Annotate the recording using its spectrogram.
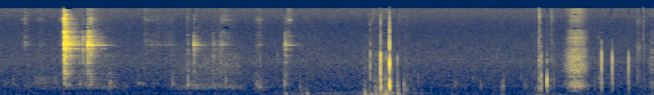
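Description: Faint clicks and clinks of a small screw and the steel desk-leg frame being handled, with a short louder knock about four seconds in.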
